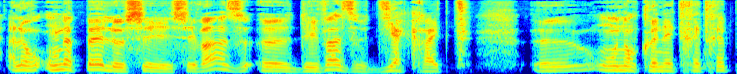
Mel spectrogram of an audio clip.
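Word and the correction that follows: diatrète: Oui, alors c'est Diatrette, la prononciation est compliquée, sauf pour les gens de Saône-et-Loire qui ont le R facile.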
